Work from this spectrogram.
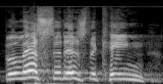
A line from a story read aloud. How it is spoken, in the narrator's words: they cried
